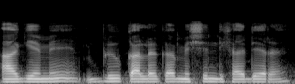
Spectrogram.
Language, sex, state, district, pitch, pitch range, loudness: Hindi, male, Arunachal Pradesh, Longding, 130 Hz, 125-135 Hz, -17 LUFS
